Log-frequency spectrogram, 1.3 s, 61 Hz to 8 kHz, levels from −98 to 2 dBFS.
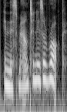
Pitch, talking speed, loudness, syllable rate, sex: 215 Hz, 265 wpm, -16 LUFS, 5.7 syllables/s, female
